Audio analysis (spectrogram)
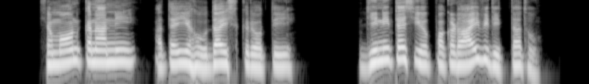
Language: Gaddi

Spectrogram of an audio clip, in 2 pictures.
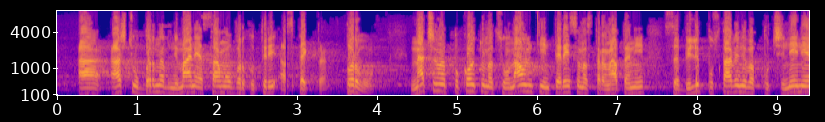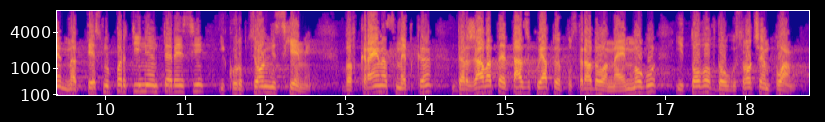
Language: Bulgarian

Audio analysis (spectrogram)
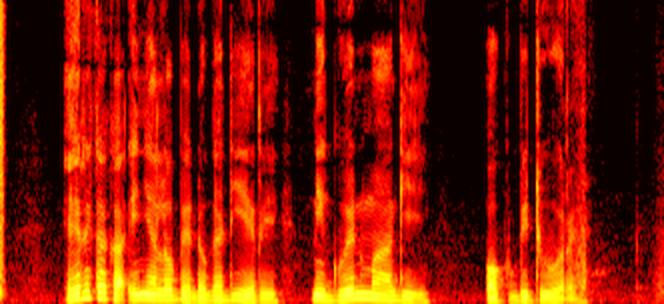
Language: Luo (Kenya and Tanzania)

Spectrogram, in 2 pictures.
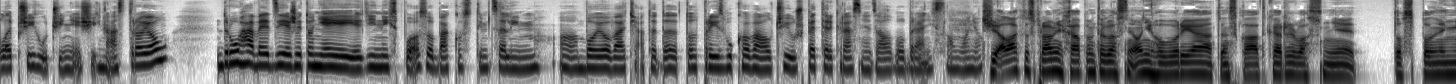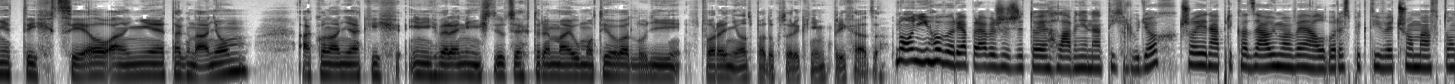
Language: Slovak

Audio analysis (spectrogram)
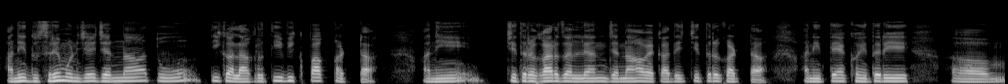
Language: Konkani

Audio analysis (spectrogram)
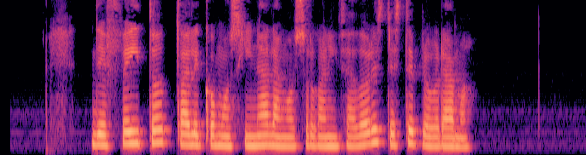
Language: Galician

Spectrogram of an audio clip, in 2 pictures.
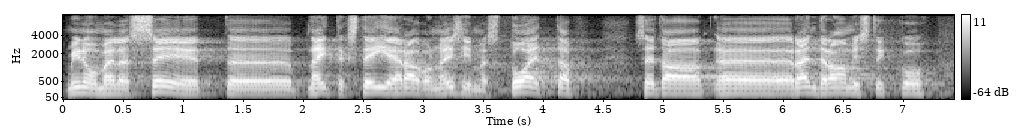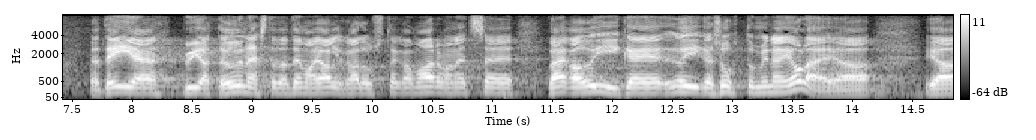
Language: Estonian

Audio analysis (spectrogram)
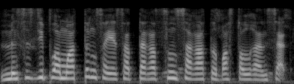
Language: Kazakh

